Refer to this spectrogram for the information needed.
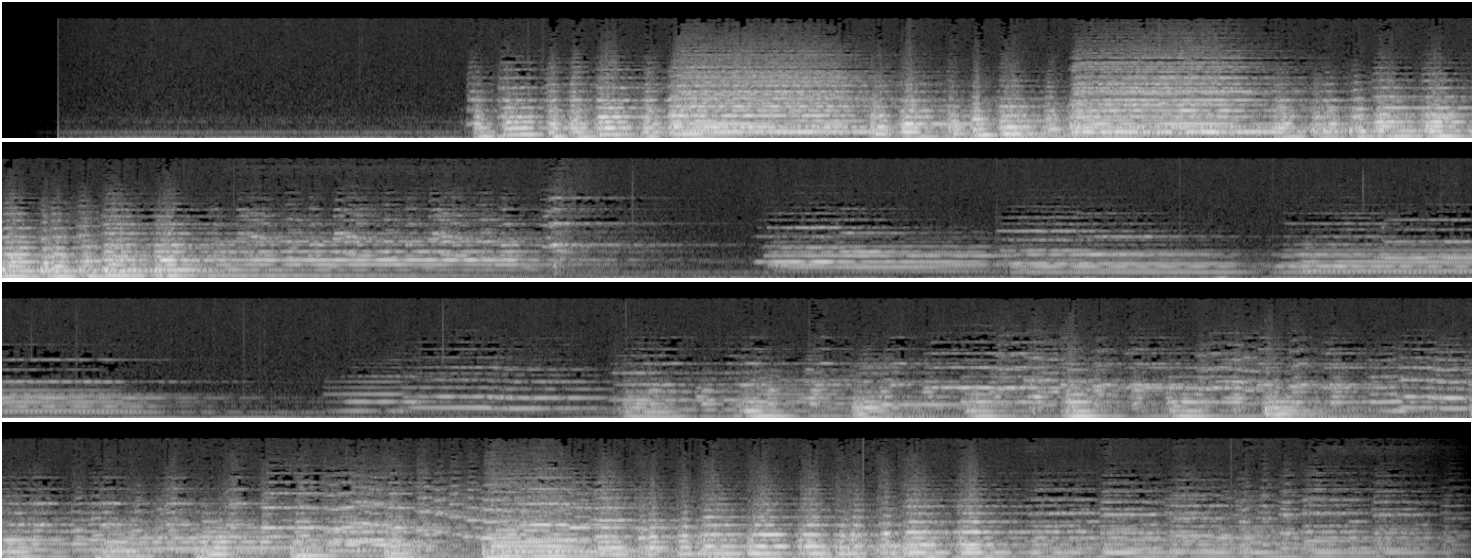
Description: Gattung: Potpourri
Besetzung: Blasorchester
